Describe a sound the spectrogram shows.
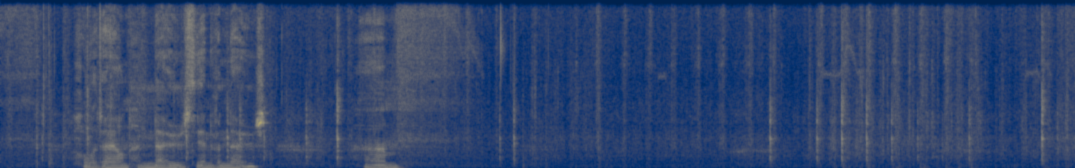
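Fingers handle a wire close by with small clicks and rustles.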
